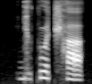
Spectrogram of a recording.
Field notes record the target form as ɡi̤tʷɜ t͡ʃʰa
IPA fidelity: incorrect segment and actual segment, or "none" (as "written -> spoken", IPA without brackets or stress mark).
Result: none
